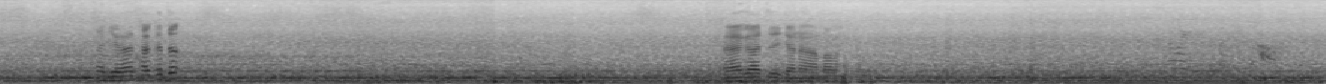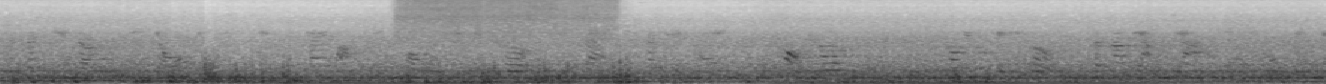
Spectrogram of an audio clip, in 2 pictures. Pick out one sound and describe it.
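A train rumbles along the rails close by and slowly pulls away into the distance.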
